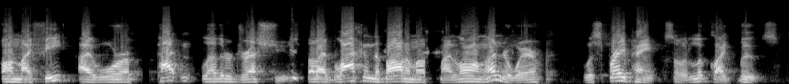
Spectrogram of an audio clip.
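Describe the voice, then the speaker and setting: A man narrates a children's story in the first person. His voice sits at a middle pitch, and he tells it earnestly and deliberately, as an audiobook reader. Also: low-quality recording.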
